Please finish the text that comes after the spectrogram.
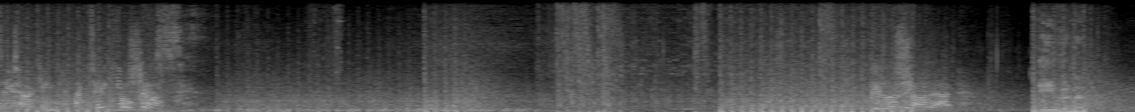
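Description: Game gunfire in Apex Legends Mobile: rapid, dense shooting goes on almost throughout, with bursts and sharper shots over a busy mix and occasional voice lines.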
